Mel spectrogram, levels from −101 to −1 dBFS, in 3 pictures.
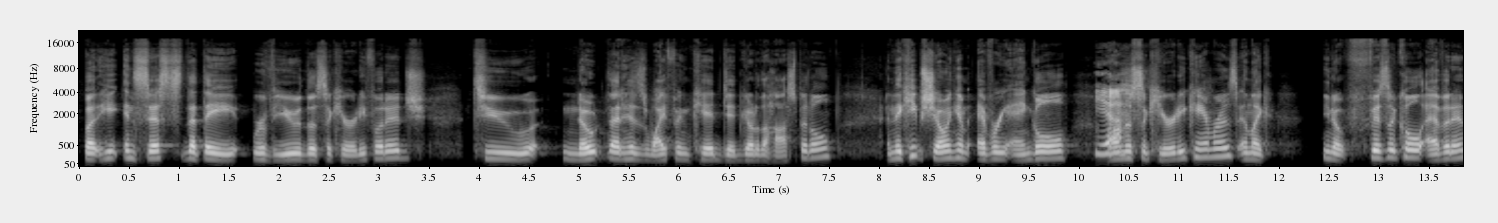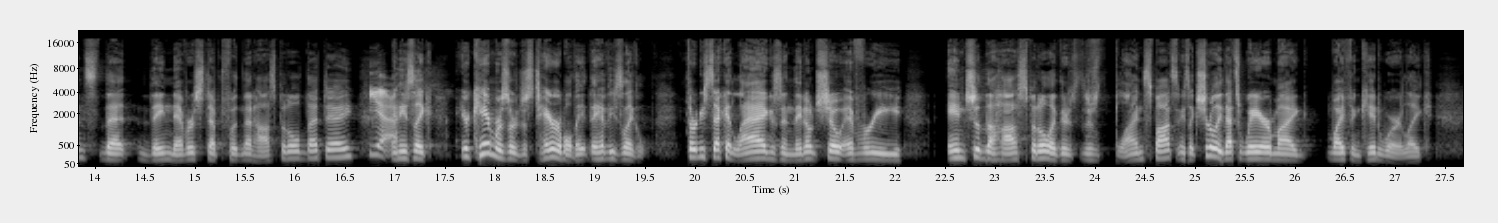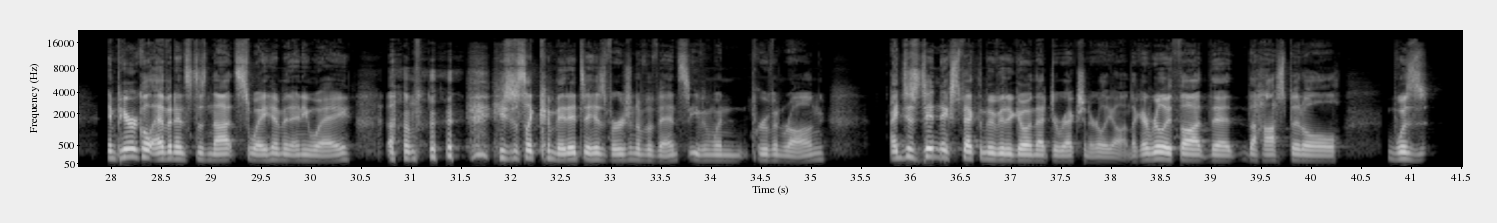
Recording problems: thin; very slightly; fading below 250 Hz
uneven, jittery; strongly; from 1.5 to 38 s

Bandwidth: 17.5 kHz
